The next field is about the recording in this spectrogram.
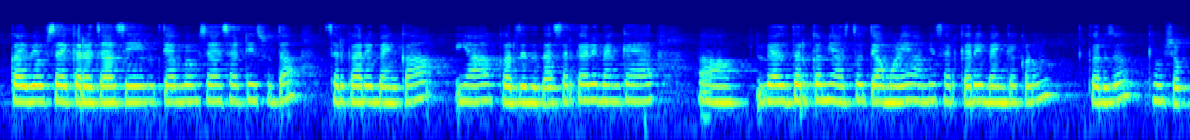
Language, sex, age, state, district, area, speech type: Marathi, female, 18-30, Maharashtra, Hingoli, urban, spontaneous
